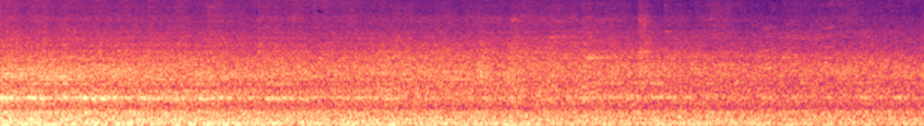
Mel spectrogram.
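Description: CSX freight train rumbling away, a diesel locomotive and the wheels on the rails fading steadily as it recedes.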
